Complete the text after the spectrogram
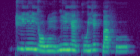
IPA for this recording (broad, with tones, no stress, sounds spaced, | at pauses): k i˦ j ĩ˦ j ɔ˧ w ũ˧ ɡ͡b ĩ˦ j ɛ̃˦˨ k u˧ j e˦ ɡ͡b a˧ f u˧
